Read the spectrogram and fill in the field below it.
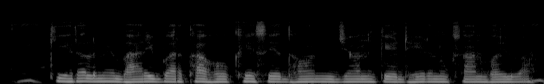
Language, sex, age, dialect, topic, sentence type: Bhojpuri, male, 18-24, Southern / Standard, agriculture, statement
